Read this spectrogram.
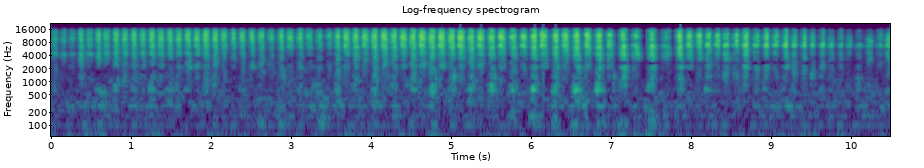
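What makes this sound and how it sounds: A pink wooden colored pencil rubs and scratches back and forth across a flat paper coloring page while filling in a dress hem. The clip is a fast, steady run of bright, hissy strokes, nearly three per second, with almost no low end.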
